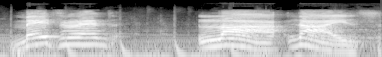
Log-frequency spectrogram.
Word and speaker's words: Maitland-Niles: violi questo giocatore adesso vi faccio vedere come pronuncia mai trend la nails metri and nice hand on line mednet nines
